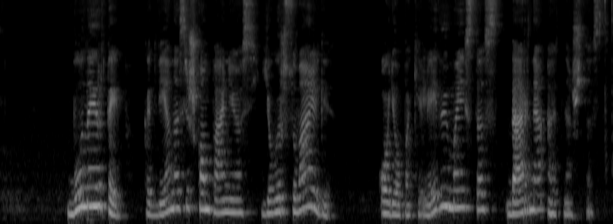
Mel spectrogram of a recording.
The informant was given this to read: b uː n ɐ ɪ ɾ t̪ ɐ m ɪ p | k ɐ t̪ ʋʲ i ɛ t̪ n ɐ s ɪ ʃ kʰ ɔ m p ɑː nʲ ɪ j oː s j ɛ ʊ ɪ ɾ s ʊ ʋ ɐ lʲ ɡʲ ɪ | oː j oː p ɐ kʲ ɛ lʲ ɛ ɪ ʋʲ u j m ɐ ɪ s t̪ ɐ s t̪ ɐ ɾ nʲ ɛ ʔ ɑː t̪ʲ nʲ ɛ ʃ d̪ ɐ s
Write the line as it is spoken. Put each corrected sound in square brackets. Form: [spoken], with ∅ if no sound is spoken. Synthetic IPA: b uː n ɐ ɪ ɾ t̪ ɐ [∅] ɪ p | k ɐ t̪ ʋʲ i ɛ [∅] n ɐ s ɪ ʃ [k] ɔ m p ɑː nʲ ɪ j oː s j ɛ ʊ ɪ ɾ s ʊ ʋ ɐ lʲ ɡʲ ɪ | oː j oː p ɐ kʲ ɛ lʲ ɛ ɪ ʋʲ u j m ɐ ɪ s t̪ ɐ s [d̪] ɐ ɾ nʲ ɛ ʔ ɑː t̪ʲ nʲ ɛ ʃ [t̪] ɐ s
